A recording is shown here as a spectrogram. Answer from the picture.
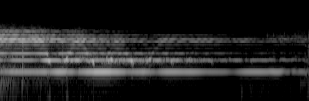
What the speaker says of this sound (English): the wah effect is now engaged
